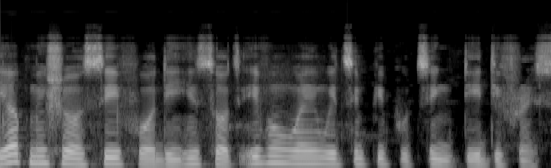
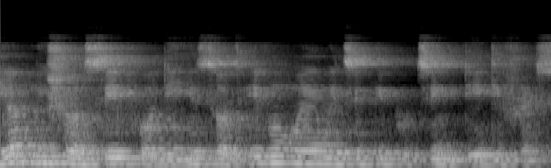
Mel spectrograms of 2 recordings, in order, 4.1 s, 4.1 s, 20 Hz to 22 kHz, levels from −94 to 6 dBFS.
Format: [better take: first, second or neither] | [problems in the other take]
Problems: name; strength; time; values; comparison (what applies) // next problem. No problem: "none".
first | room echo; dies away in 0.9 s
